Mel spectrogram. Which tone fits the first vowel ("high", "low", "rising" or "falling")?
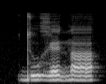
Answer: high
